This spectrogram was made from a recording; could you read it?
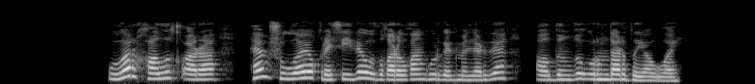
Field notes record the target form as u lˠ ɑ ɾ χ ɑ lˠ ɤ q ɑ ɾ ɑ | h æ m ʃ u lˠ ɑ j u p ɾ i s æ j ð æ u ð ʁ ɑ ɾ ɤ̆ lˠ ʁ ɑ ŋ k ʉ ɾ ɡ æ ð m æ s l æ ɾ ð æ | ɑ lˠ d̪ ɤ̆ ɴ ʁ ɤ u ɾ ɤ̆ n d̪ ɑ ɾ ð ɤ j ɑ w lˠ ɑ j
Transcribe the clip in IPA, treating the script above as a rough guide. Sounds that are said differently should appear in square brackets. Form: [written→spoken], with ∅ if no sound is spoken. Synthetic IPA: u lˠ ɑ ɾ χ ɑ lˠ ɤ q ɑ ɾ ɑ | h æ m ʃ u lˠ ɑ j u [p→q] ɾ [i→æ] s æ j ð æ u ð ʁ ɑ ɾ ɤ̆ lˠ ʁ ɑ ŋ k ʉ ɾ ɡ æ ð m æ [s→∅] l æ ɾ ð æ | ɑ lˠ d̪ ɤ̆ ɴ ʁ ɤ u ɾ ɤ̆ n d̪ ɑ ɾ ð ɤ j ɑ w lˠ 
